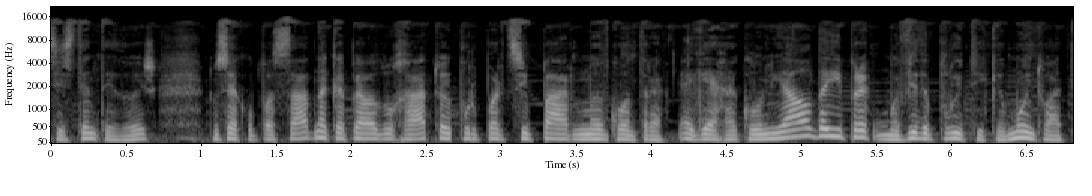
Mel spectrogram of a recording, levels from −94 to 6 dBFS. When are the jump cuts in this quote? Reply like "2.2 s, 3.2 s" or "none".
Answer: 2.7 s, 3.7 s, 5.5 s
